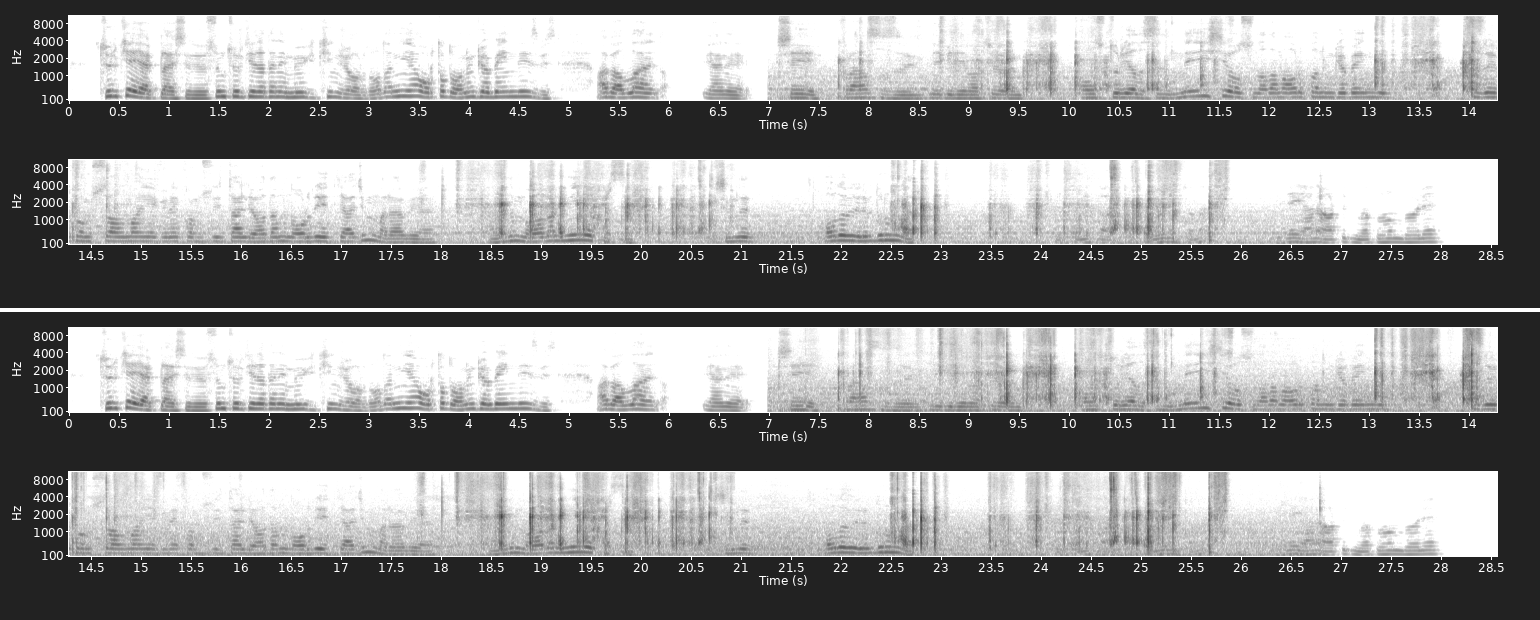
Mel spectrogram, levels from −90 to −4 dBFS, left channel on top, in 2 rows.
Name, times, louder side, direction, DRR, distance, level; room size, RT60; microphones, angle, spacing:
voice 1, 0.3-5.9 6.3-6.8 7.1-9.7 10.1-13.3 14.0-18.0 18.5-19.9 20.6-21.2 21.7-22.9, equal, 10° left, 0.6 m, -49 dB
sound 1, 7.0-26.9, right 7 dB, 60° right, 0.4 m, -45 dB
voice 2, 19.6-19.9 24.1-25.7 26.3-28.0, left 1 dB, 45° left, 1.4 m, -57 dB
4.2 x 2.2 x 2.6 m
head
